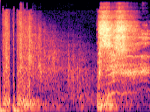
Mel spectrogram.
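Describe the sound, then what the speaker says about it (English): A single low, booming gunshot sound effect fires at about the one-second mark after a stretch of muffled rumbling, loud and close with a sharp crack and a broad blast. "Give me a low gunshot."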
